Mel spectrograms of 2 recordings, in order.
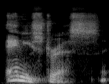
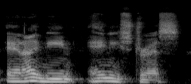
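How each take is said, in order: First: Said in the usual way. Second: "any" slowed and leaned on; slow emphatic "and I mean any stress". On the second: Shown as a demonstration. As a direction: hit "any" hard, slowly.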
